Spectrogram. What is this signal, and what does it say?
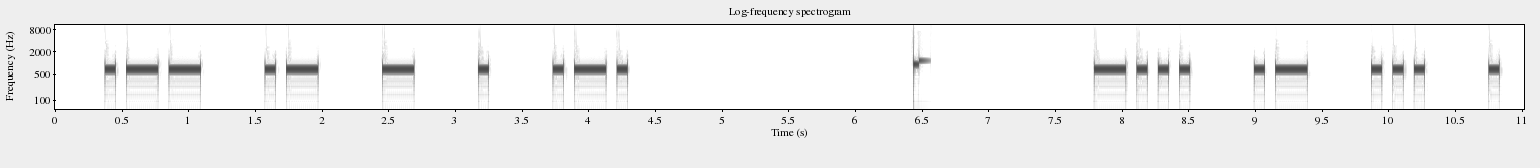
Morse code, heard as a keyed tone, about 15 wpm, spaced as for 11 wpm, 700 Hz. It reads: WATER BASE
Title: 2x Character Spacing - Top 300 Words - 15wpm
